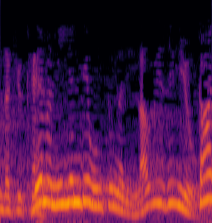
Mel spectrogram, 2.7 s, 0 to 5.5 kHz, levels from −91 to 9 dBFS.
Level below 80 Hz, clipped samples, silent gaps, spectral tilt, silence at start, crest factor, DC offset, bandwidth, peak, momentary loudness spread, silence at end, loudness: -60 dBFS; under 0.1%; none; -13.5 dB/octave; 0 s; 14 dB; under 0.1%; 2.9 kHz; -10 dBFS; 10 LU; 0 s; -23 LUFS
